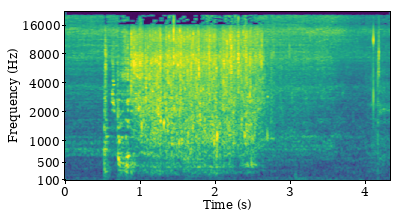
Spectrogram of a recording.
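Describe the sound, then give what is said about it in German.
A toilet flushes with a sudden rushing surge of water that roars for about two seconds, then drains away into a softer gurgle and trickle, with no voices. “Genau, das war eine Klospülung.”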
